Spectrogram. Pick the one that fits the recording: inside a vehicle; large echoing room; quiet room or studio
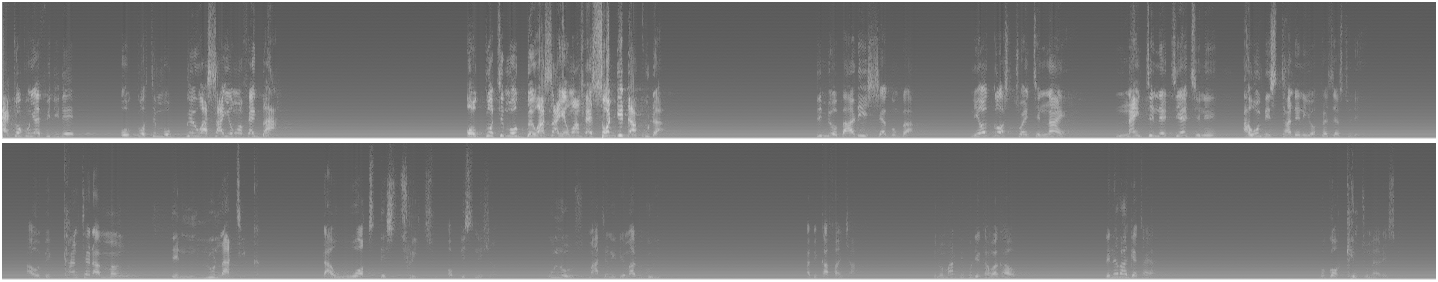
large echoing room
